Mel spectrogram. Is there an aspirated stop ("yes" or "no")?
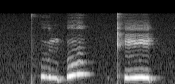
yes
